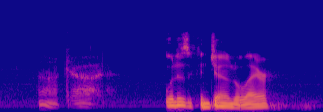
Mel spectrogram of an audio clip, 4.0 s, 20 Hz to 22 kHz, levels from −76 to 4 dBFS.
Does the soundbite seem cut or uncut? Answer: uncut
